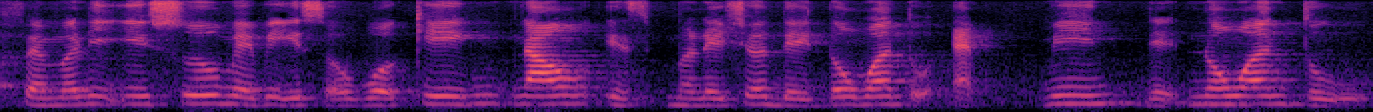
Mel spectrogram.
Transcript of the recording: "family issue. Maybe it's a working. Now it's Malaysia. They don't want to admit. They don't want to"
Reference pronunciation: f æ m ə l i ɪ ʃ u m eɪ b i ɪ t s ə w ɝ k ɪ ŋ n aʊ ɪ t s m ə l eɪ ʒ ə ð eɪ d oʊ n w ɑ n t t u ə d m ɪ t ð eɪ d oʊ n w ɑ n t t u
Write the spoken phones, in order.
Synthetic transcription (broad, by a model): f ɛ m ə l i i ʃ u m eɪ b i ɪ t s ə w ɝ k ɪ ŋ n aʊ ɪ t s m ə n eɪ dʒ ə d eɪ d oʊ n w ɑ n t t u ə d m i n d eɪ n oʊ w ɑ n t t u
